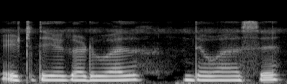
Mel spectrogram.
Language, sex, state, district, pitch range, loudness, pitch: Bengali, female, Assam, Hailakandi, 195-205 Hz, -15 LUFS, 195 Hz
